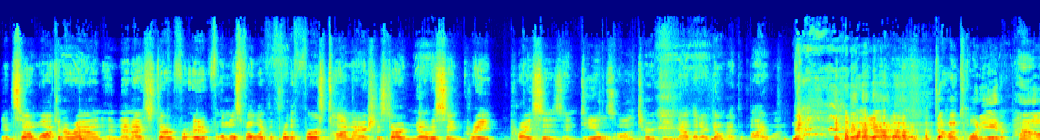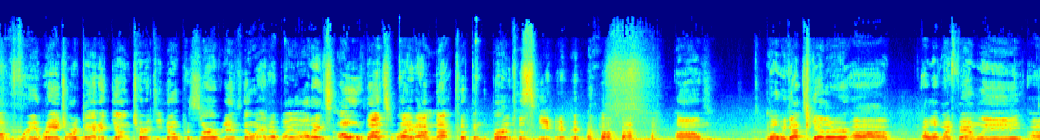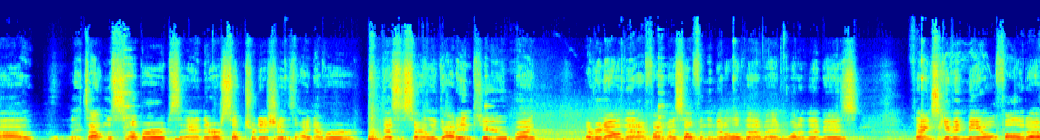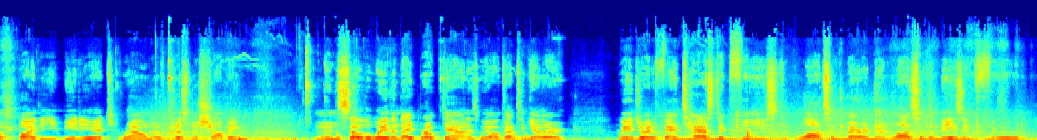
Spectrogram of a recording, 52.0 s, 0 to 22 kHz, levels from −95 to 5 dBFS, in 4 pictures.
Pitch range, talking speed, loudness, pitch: 120-170 Hz, 165 wpm, -19 LUFS, 130 Hz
